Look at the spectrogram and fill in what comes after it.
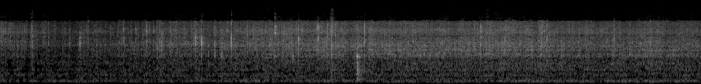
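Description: Sauced potato, capsicum and onion stir-fry sizzling steadily in a hot non-stick kadai, with scattered light crackles over the hiss.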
